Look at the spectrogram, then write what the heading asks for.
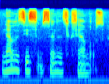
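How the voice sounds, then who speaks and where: A man teaching a grammar lesson in a hesitant way, pausing often and repeating each example sentence. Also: medium pitch, steady tone, gravelly, a little hiss or hum. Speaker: language teacher.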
